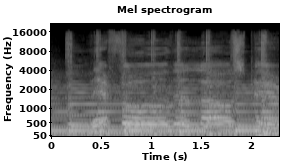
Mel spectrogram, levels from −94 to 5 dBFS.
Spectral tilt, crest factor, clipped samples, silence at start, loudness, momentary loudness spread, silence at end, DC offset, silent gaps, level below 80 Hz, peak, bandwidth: -6 dB/octave; 14 dB; under 0.1%; 0 s; -28 LUFS; 3 LU; 0 s; under 0.1%; none; -50 dBFS; -12 dBFS; 17 kHz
